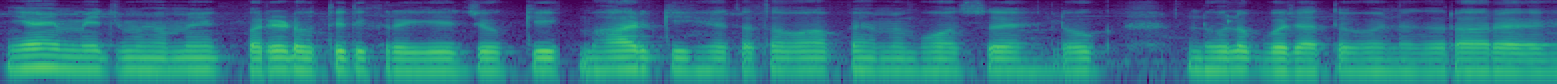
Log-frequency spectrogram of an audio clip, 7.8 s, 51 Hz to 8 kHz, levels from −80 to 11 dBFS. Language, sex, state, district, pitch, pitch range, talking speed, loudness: Hindi, male, Bihar, Darbhanga, 120 Hz, 115-125 Hz, 230 wpm, -20 LUFS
